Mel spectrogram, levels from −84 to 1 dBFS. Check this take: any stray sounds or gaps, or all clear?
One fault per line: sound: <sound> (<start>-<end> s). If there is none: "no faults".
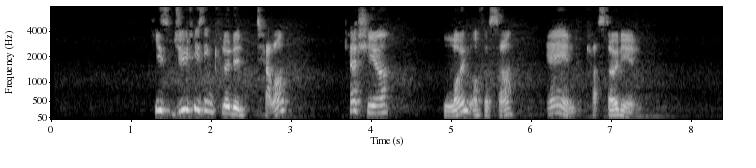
no faults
